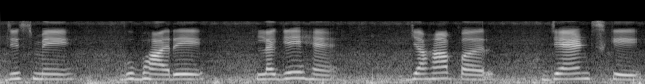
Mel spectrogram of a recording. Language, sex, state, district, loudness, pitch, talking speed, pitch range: Hindi, female, Haryana, Jhajjar, -16 LUFS, 245 Hz, 75 wpm, 235-260 Hz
